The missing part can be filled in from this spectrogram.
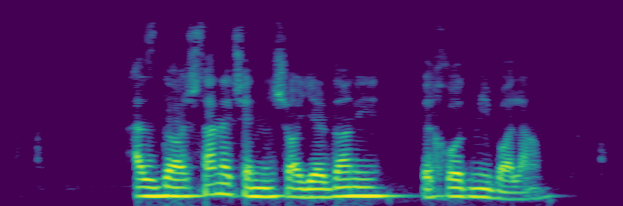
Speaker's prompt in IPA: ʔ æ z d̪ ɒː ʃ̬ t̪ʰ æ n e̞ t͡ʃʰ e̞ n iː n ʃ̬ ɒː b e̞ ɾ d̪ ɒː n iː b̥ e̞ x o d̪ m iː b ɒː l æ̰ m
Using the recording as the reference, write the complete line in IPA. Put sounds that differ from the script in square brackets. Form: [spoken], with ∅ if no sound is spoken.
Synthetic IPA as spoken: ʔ æ z d̪ ɒː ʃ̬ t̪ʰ æ n e̞ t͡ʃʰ e̞ n iː n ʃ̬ ɒː [ɟ] e̞ ɾ d̪ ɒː n iː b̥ e̞ x o d̪ m iː b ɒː l æ̰ m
